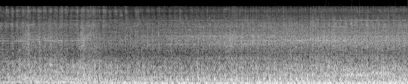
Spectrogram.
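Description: A helicopter's rotor thumps loudly close by.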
